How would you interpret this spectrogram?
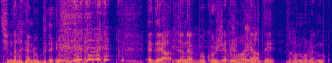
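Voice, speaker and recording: A young man hosting a casual chat, relaxed and self-mocking, laughing often. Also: mid-range voice, a little fast, husky, dry recording. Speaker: host. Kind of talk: casual chat, reading his old comments aloud.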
